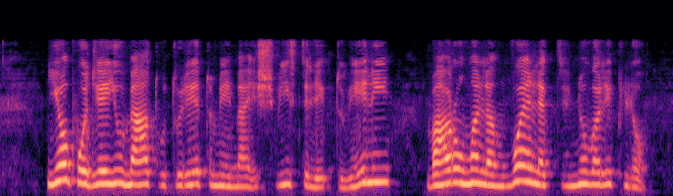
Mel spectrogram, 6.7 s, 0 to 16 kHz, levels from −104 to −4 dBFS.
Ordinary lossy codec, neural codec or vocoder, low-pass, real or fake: MP3, 64 kbps; codec, 16 kHz, 4.8 kbps, FACodec; 7.2 kHz; fake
